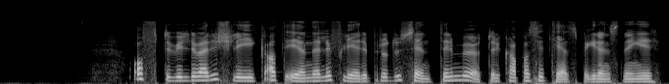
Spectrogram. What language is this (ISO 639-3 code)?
nor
